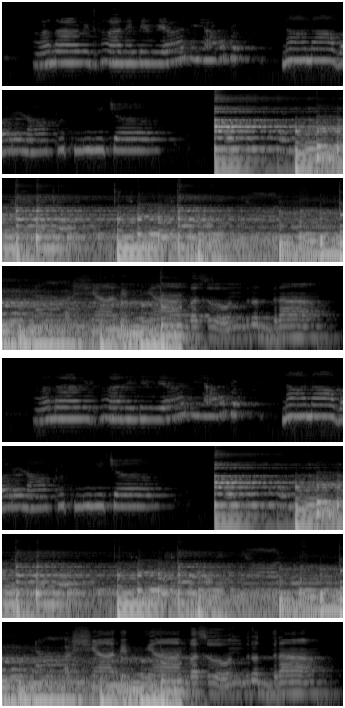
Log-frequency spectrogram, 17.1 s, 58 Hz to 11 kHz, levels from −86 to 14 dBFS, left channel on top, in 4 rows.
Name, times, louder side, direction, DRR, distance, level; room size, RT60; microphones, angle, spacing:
voice 1, 0.4-2.7 7.0-9.7, left 1 dB, 45° left, 9 dB, 4.2 m, -47 dB
voice 2, 2.5-3.0 3.5-6.2 10.5-13.9 16.2-16.5, right 1 dB, 10° right, 6 dB, 1.5 m, -47 dB
sound 1, 6.9-15.0, left 1 dB, 25° left, 1.0 m, -28 dB
voice 3, 13.6-16.9, right 2 dB, 65° right, 9 dB, 2.8 m, -44 dB
27.0 x 25.0 x 7.5 m, 0.73 s
head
